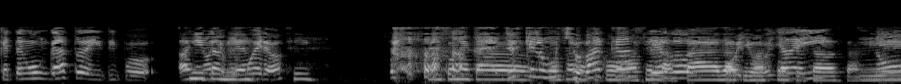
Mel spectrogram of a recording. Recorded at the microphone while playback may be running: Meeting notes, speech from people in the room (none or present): present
